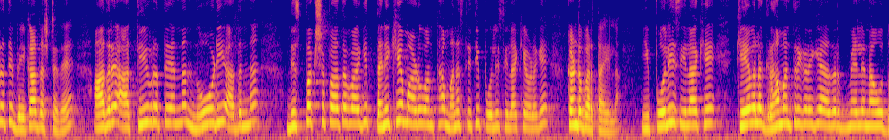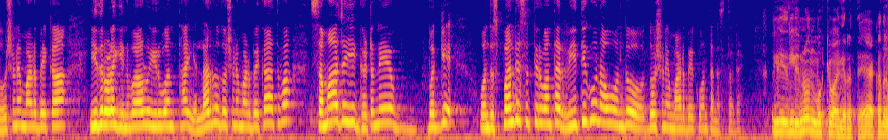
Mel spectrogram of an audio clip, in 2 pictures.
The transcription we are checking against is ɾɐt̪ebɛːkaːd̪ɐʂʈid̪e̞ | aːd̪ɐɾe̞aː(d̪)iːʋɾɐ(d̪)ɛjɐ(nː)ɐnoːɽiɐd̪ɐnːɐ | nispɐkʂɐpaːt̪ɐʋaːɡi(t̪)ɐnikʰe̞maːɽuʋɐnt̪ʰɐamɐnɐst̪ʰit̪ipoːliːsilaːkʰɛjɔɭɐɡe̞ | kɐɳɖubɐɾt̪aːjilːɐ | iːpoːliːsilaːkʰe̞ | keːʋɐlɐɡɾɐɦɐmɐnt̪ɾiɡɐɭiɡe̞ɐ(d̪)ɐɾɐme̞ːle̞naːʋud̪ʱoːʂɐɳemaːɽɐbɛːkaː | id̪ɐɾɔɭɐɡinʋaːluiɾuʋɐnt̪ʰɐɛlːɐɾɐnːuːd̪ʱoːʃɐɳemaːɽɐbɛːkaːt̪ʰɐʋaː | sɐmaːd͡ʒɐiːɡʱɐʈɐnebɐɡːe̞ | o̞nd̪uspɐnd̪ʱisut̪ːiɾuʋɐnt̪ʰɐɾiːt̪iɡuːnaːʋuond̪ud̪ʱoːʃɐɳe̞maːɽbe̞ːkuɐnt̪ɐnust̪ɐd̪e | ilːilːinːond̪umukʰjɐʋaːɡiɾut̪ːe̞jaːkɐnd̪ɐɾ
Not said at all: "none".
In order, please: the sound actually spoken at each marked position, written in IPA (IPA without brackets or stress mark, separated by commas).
t̪, t̪, nː, t̪, d̪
